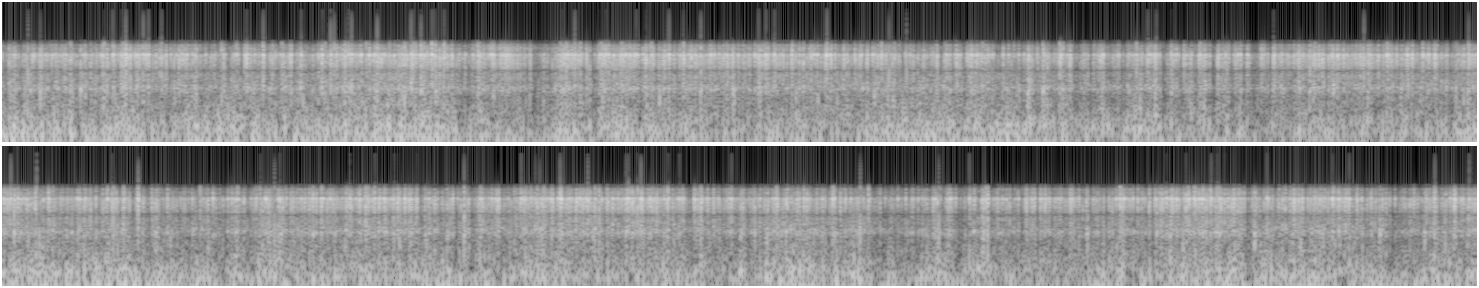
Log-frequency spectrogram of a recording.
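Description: Go-kart engine running steadily as the kart laps the track, heard from a camera mounted on the kart's nose, with heavy wind and rumble mixed in. The sound carries on without a break.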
